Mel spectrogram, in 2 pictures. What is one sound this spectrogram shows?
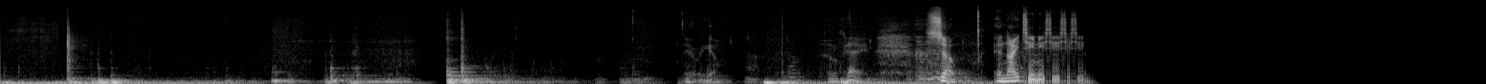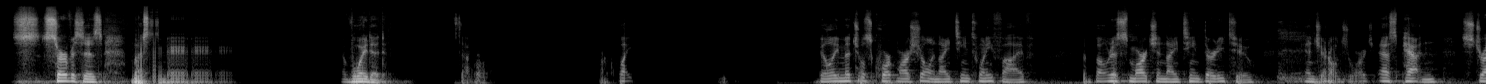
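A man speaks calmly into a microphone, heard through a loudspeaker in a large room.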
